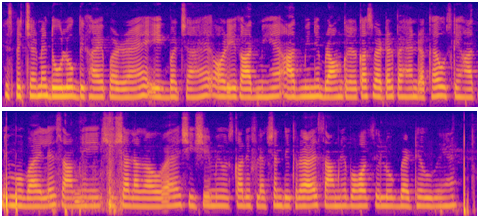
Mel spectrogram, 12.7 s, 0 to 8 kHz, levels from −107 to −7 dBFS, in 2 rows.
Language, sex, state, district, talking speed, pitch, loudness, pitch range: Hindi, female, Jharkhand, Jamtara, 235 wpm, 200 Hz, -28 LUFS, 195-210 Hz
